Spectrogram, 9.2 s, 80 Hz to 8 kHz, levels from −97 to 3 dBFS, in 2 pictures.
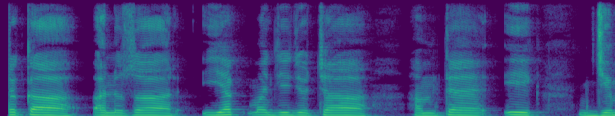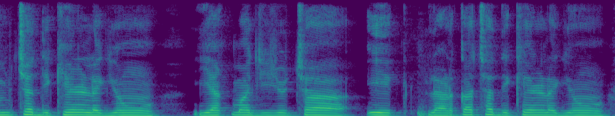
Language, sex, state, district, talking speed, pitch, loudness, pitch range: Hindi, male, Uttarakhand, Uttarkashi, 155 wpm, 160 Hz, -29 LUFS, 155-170 Hz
